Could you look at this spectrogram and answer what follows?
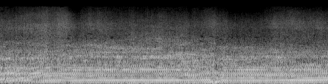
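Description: A brand-new Dodge Hellcat with straight-piped exhaust in track mode roars loud and close, a continuous heavy engine drone with revving swells and no talking.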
